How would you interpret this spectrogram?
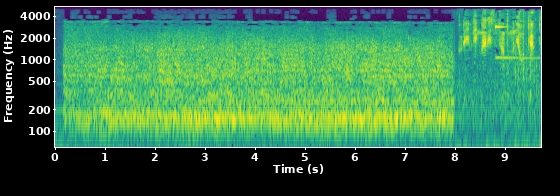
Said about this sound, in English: Is that our plane?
